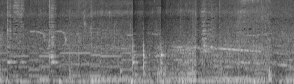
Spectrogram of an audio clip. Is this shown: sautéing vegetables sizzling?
yes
